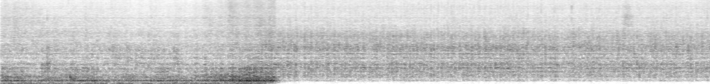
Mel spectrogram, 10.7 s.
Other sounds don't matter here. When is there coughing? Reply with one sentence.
The coughing can't be heard in this clip.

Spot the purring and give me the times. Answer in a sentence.
The purring can be heard from 0.0 to 4.2 s.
